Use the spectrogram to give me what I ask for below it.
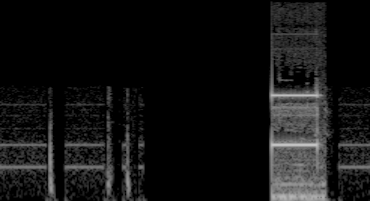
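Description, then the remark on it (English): A cell phone call breaking up as the caller goes out of cell phone range, with steady electronic tones cut by sharp clicks and gaps, then a loud burst of harsh distorted noise before the thin tone resumes. “I don't know what happened there. I think I got out of cell phone range.”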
